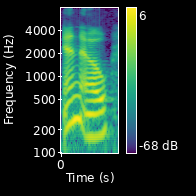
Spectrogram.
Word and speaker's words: know: That's very different than our warm-up word that we had, our high-frequency word of just N-O.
